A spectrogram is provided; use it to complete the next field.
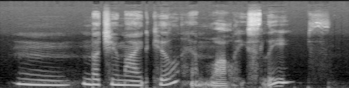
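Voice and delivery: quiet, soft, hushed cat voice. Narrator reading the cat's suggestion to Dorothy and the bear, soft cat voice. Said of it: "suggested the cat in a soft voice".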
